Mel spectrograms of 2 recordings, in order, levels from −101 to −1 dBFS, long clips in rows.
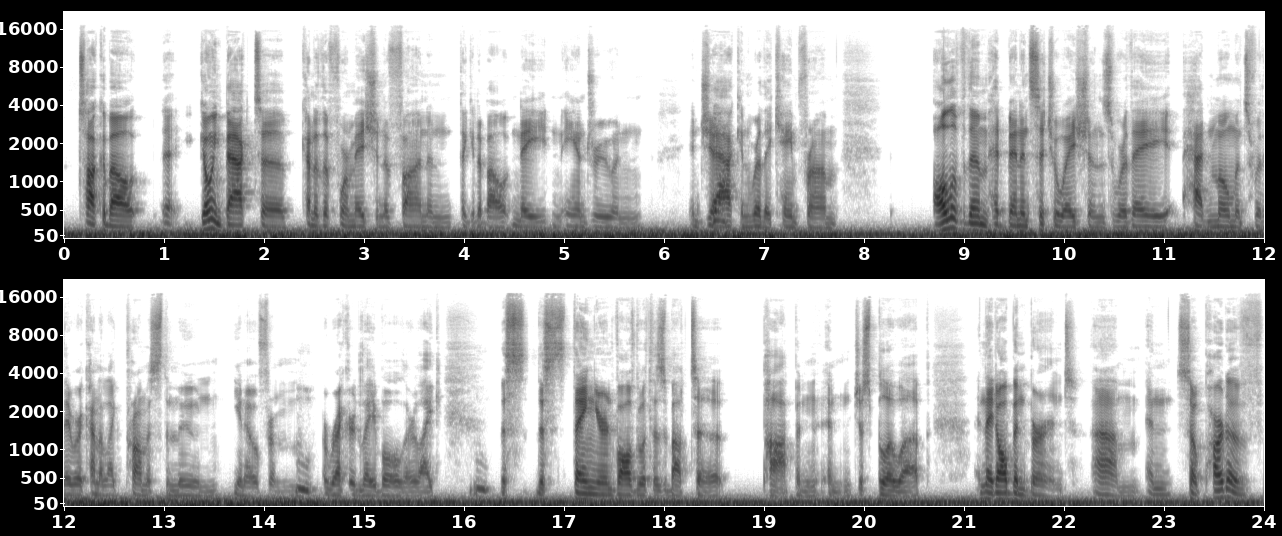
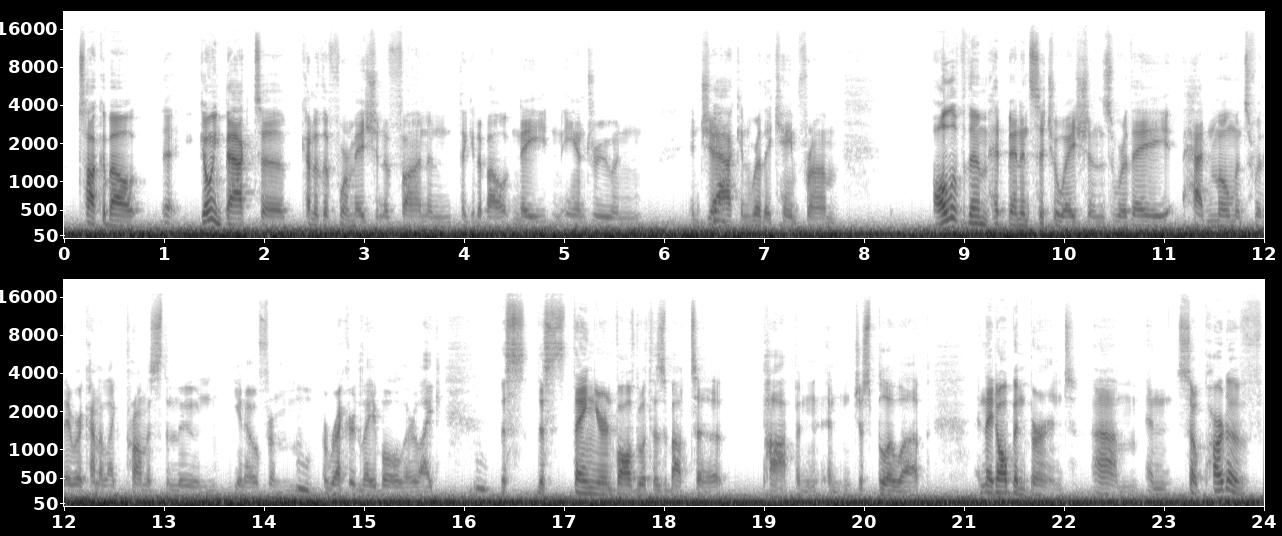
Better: first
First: low rumble; faint; throughout; 20 dB below the speech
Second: low rumble; loud; throughout; 3 dB below the speech

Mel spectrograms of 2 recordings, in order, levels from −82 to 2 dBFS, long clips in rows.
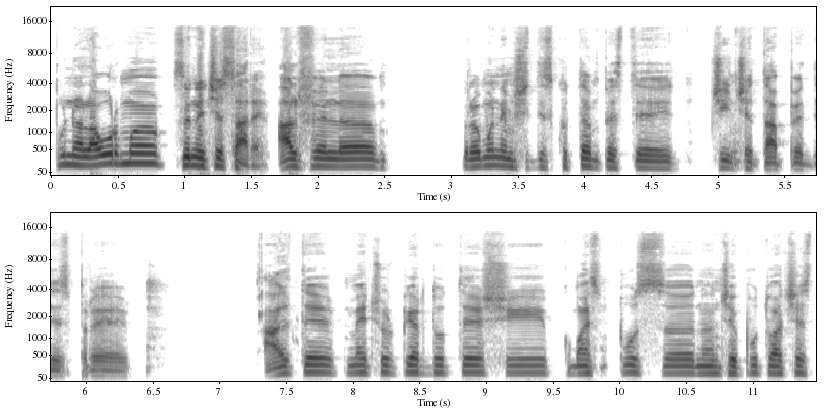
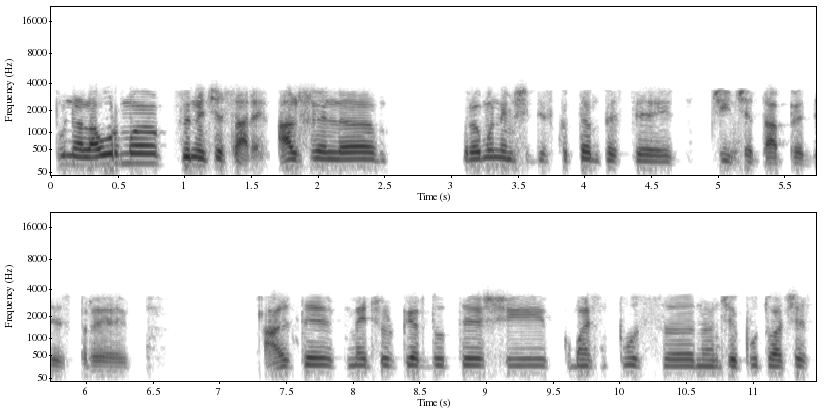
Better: first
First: none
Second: phone-call audio; poor line; nothing above 3.5 kHz

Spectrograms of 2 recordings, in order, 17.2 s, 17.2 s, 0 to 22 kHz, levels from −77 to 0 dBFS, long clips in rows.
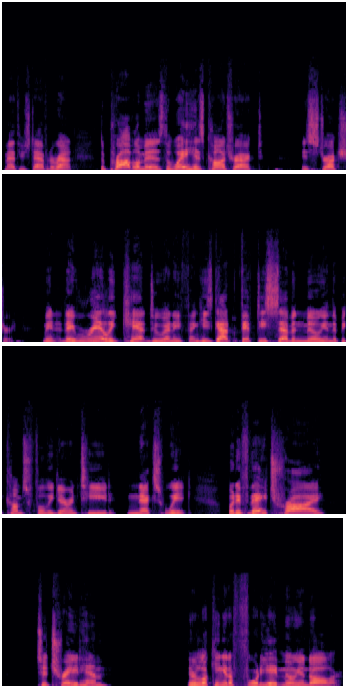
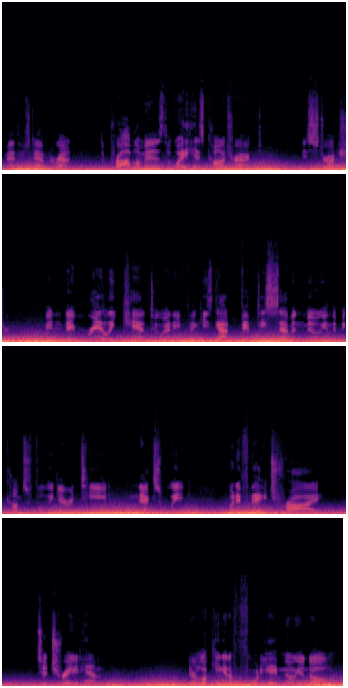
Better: first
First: none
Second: wind noise on the microphone; heavy; 1 dB above the speech

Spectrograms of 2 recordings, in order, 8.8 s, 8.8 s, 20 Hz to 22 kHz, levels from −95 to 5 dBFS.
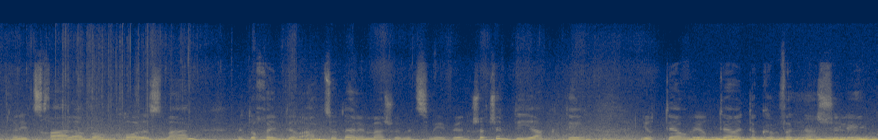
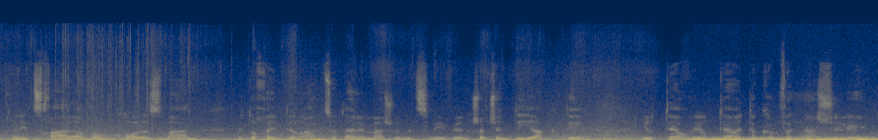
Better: neither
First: wind in the background; very loud; throughout; 3 dB above the speech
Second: wind in the background; very loud; throughout; 3 dB above the speech

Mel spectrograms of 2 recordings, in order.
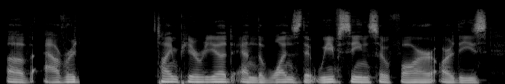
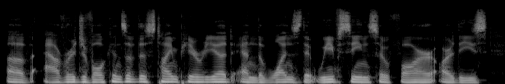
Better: second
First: audio cutting out; at 1 s for 0.5 s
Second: none

